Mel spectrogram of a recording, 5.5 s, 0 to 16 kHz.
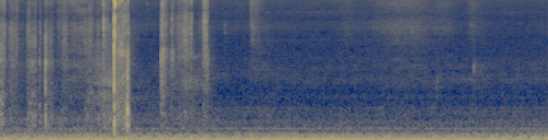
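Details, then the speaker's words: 2005 Toyota Tacoma, engine fully cold, shakes badly at idle with flashing check engine light; uneven stumbling rumble; code P0301 cylinder 1 misfire, suspected ignition fault (coils, plugs, wiring or computer). "tal vez esto me atrevería a decir de que es un problema de encendido un problema con que tenga que ver con lo que son bobinas bujillas cableado computadora porque está destellando la luz de la check engine"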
